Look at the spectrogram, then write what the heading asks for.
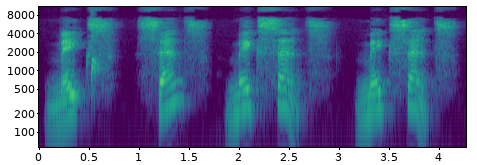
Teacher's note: And we can also link the two words together with the S sound.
